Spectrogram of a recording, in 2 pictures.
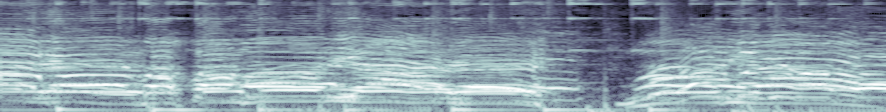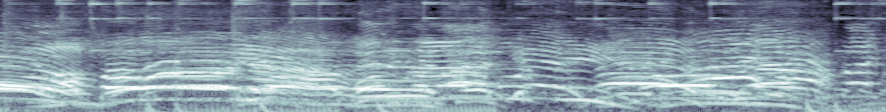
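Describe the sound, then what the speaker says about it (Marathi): A close, loud crowd chanting and shouting in unison at a traditional Konkan Gauri Ganpati immersion procession, with voices rising and falling in waves throughout. "जल्लोष जल्लोष"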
